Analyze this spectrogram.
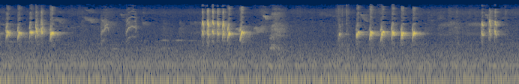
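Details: Sooty-headed bulbul lure song for provoking other bulbuls into singing: lively bubbling phrases of rapidly repeated bright notes, several in quick succession, with short gaps and faint chirps between.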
